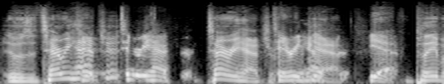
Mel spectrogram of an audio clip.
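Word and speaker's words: Teri Hatcher: encoder yeah um when paris was played by tyra hatchet um did i say her name right it was a terry hatchet terry hatcher terry hatcher terry yeah played by yeah paris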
